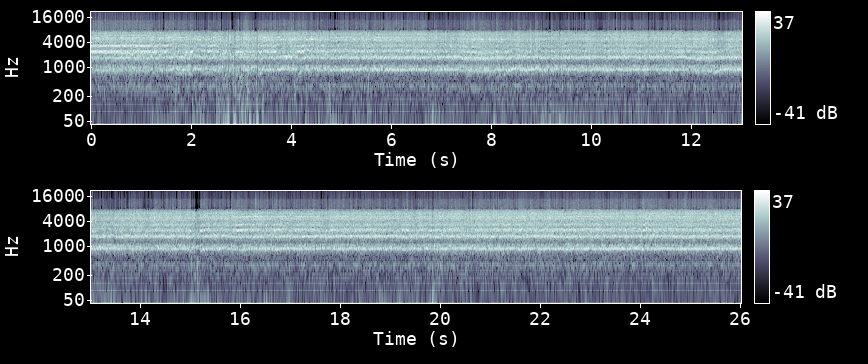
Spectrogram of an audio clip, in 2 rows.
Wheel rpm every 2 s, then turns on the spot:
210, 210, 230, 230, 230, 230, 230, 230, 230, 230, 230, 230, 230.
none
